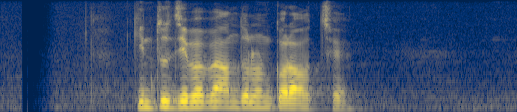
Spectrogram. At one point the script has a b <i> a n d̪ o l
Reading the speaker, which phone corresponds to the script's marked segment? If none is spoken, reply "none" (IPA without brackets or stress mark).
e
